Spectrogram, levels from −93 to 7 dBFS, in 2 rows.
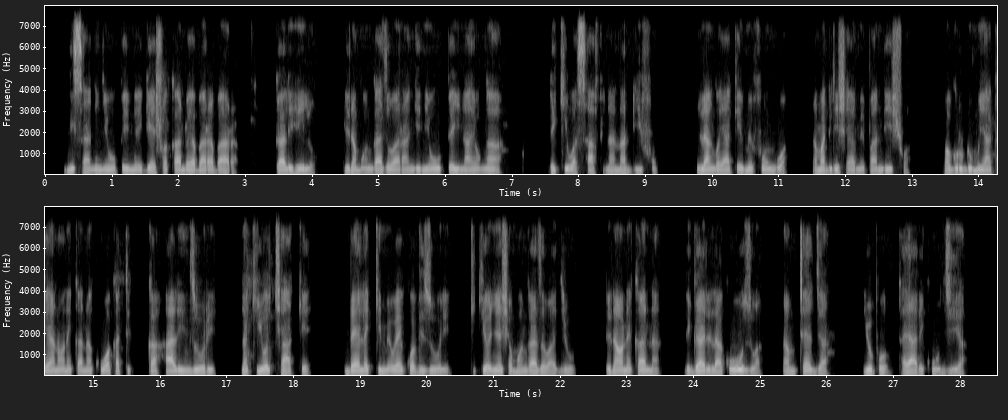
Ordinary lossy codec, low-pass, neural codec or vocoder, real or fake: Opus, 64 kbps; 7.2 kHz; codec, 16 kHz, 8 kbps, FunCodec, trained on Chinese and English, 25 frames a second; fake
